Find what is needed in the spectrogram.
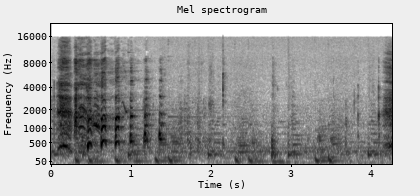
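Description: A young man laughing hard in short bursts for about the first second and a half, then more quietly, over music.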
